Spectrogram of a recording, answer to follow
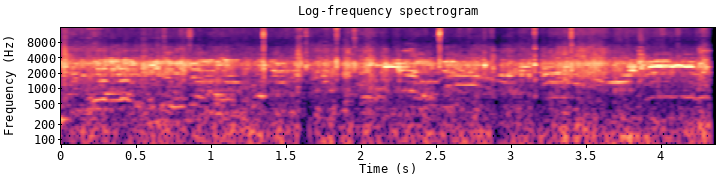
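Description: Steady hubbub of several voices talking over one another, with a few sharp knocks of a cleaver striking a wooden chopping block.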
